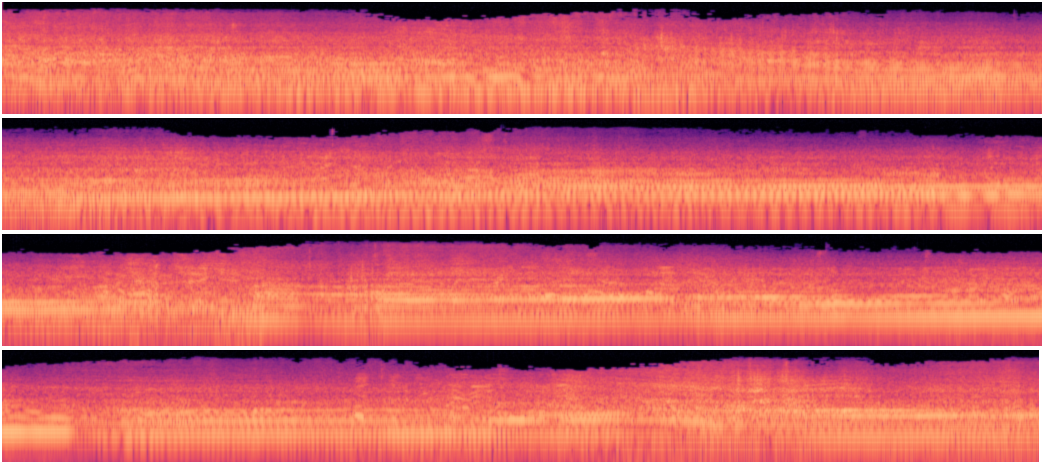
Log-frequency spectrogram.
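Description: Engines of several race cars circulating together on a circuit, a continuous mix of engine notes whose pitches slowly rise and fall as the cars pass. The level dips briefly twice, a little past halfway and again later, as the engine pitch drops sharply and climbs again.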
